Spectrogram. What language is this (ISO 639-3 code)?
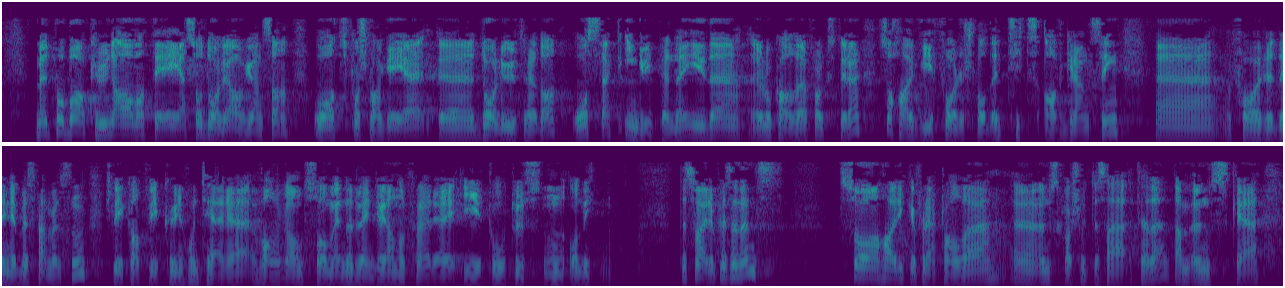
nob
